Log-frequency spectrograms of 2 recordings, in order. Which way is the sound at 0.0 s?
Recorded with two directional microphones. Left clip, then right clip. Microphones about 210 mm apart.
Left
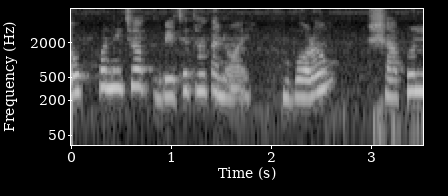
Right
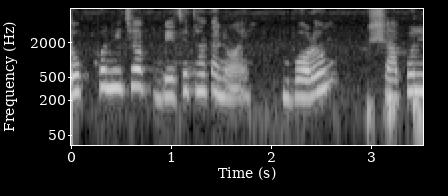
5° right (ahead or behind).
